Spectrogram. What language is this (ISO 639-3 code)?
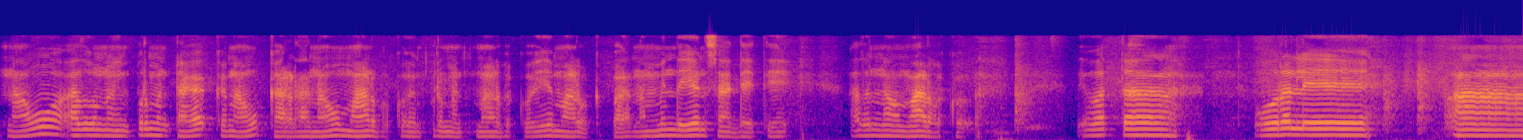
kan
